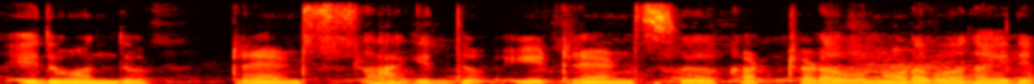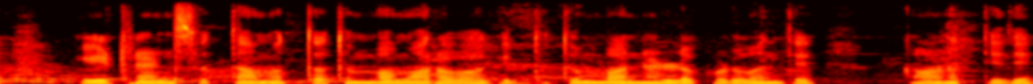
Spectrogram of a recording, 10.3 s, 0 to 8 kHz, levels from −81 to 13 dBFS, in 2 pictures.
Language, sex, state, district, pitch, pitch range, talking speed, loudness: Kannada, male, Karnataka, Mysore, 120 Hz, 115-130 Hz, 100 wpm, -18 LUFS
